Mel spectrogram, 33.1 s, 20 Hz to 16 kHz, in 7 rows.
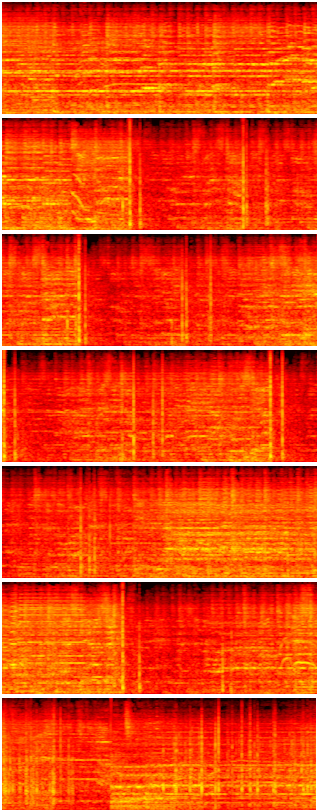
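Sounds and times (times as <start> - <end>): orchestral music over loudspeakers: 0.0 - 33.0
fireworks bursting with sharp bangs: 4.2 - 30.0.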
